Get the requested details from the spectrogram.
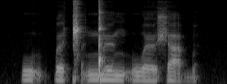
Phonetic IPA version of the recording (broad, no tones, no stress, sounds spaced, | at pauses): w ṵ k͡p ə ǁ ə̰ ŋ͡ǃ ø ŋ ṵ w œ ʃ a b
